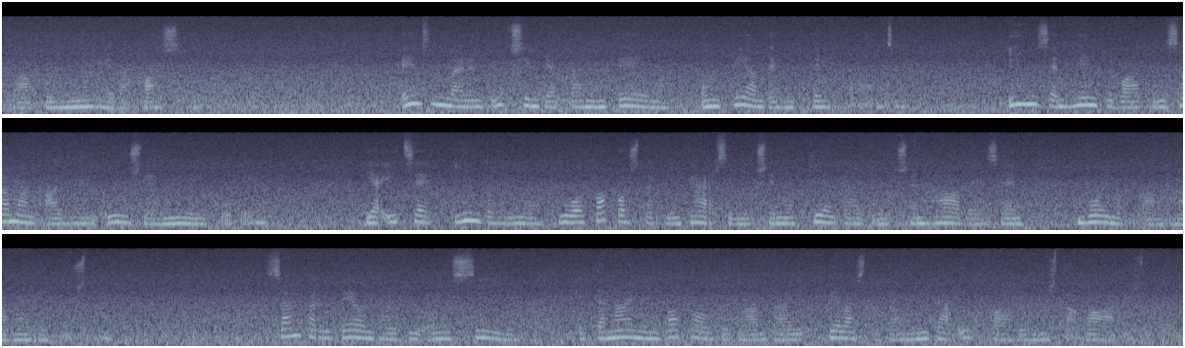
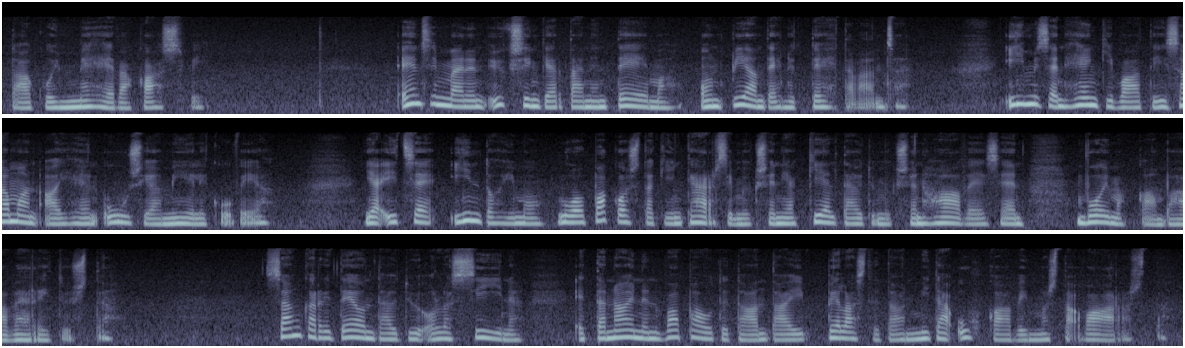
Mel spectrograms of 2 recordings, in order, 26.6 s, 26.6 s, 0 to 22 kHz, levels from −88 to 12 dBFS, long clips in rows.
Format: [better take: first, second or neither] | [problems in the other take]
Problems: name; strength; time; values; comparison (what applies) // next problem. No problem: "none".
second | hiss; loud; throughout; 3 dB below the speech; faint in the second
